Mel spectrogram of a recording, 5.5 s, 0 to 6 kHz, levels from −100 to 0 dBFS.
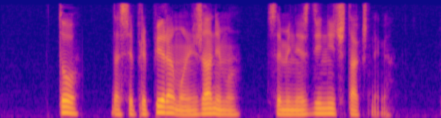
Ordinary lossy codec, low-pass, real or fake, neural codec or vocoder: MP3, 48 kbps; 5.4 kHz; real; none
